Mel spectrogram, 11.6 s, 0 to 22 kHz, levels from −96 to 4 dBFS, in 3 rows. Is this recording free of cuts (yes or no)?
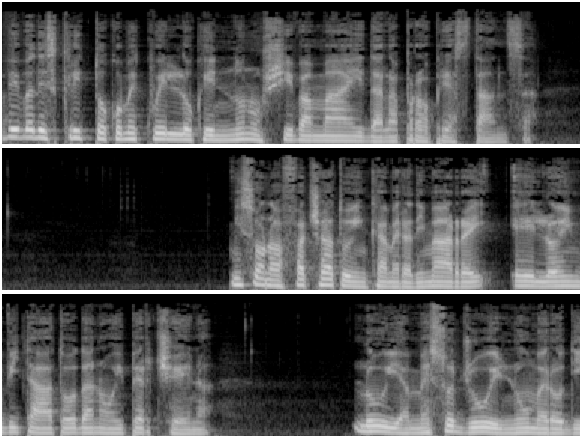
yes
